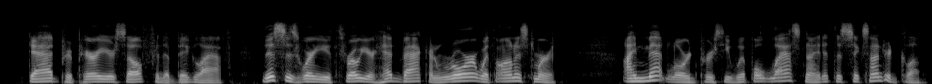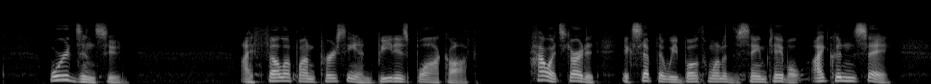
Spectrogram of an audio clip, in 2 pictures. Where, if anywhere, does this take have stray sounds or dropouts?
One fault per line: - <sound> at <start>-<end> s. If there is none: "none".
none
